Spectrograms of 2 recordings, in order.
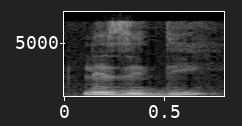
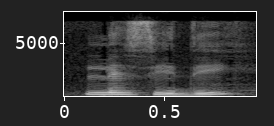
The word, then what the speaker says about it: les idées: For ideas, you say les idées, les idées, les idées. Notice that the sound of the S is combined to the sound of the I. It's as if les idées is one word.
